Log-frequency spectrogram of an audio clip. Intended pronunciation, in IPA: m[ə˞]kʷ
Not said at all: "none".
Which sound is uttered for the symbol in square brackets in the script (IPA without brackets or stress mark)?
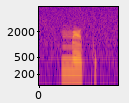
ə˞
